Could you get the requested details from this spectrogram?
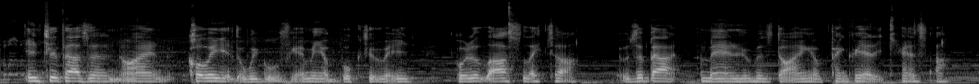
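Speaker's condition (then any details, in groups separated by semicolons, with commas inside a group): Cerebral palsy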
